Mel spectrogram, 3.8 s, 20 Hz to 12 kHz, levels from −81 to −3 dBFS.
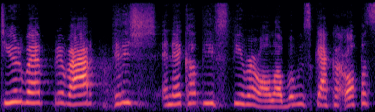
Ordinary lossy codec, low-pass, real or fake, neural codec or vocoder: AAC, 64 kbps; 10.8 kHz; fake; codec, 16 kHz in and 24 kHz out, 0.4 kbps, LongCat-Audio-Codec, fine tuned four codebook decoder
